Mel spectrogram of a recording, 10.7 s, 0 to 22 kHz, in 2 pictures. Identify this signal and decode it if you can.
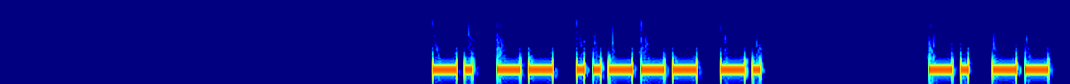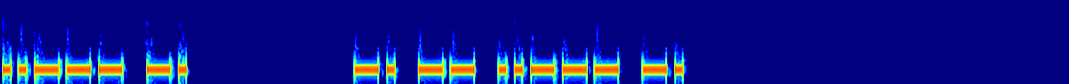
Morse code, heard as a keyed tone, about 32 wpm, 700 Hz. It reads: NM2N NM2N NM2N
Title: USA Call Signs - 4 Characters - Repeated 3x - 30wpm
